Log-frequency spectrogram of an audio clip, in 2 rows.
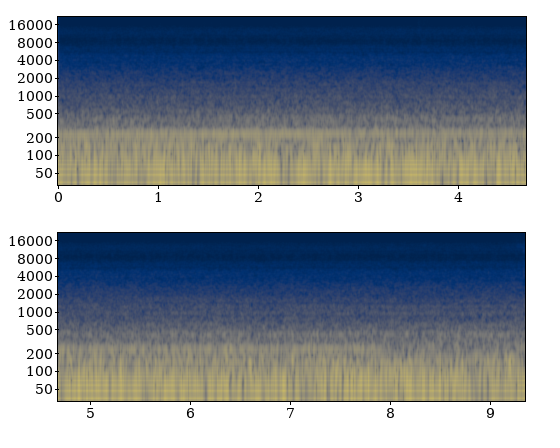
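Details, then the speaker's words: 1997 Ford Expedition Eddie Bauer at night on the highway: a steady low hum over road rumble each time the AC compressor clutch engages, cutting off when it disengages; considered normal. "you guys hear that little humming noise that's the air conditioner every time the clutch engages it makes it so it's okay folks"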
